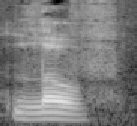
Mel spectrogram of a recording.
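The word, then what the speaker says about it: Löw: Actually, they pronounce it Love. Like, because you know how they pronounce their W's as V's?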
